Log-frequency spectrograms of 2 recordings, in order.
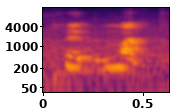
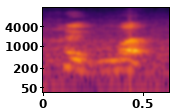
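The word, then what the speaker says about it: خدمت: तो खे प्लस दाल plus meme plus ते, खिदमत। इसको जब हम जोड़ के लिखेंगे तो इस तरह खे को शॉर्ट करेंगे, दाल ले आएंगे, खे दाल जर खिद, मीम ते ज़बर मत, खिदमत।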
